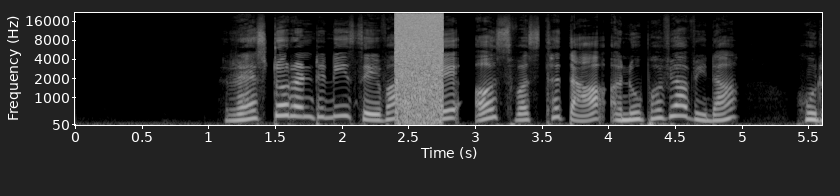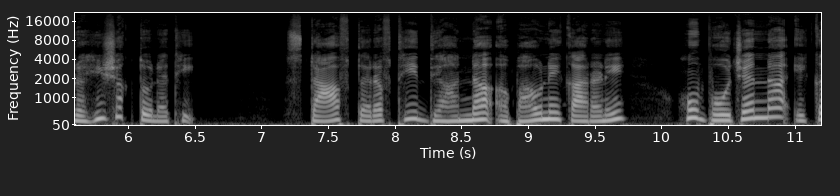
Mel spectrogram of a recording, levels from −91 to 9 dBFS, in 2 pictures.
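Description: Samples built from the wrong bytes hit this speech clip from 2.40 to 2.76 s, a burst of loud, harsh broadband noise about 0.36 s long. The bytes of each sample are misassembled, likely through a byte offset or swapped order, so the rapidly changing low bits dominate every value.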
